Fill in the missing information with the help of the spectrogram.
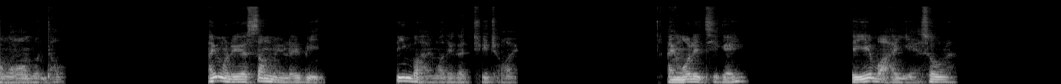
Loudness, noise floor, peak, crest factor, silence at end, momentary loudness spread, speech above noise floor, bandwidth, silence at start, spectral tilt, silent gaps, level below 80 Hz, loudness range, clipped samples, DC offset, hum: -22 LUFS; -87 dBFS; -8 dBFS; 16 dB; 1.05 s; 16 LU; 66 dB; 16.5 kHz; 0 s; -7.5 dB/octave; none; -54 dBFS; 4 LU; under 0.1%; under 0.1%; none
